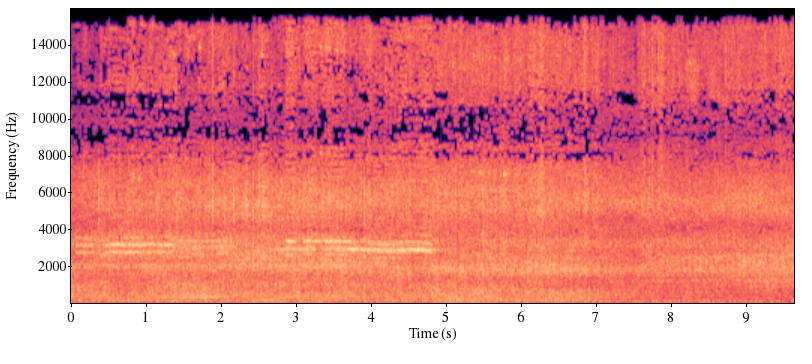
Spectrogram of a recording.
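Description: MEMU electric multiple-unit train passing, its wheels rolling on the rails in a steady rumble, with a thin high wheel squeal twice in the first five seconds. The noise eases slightly about seven seconds in.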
